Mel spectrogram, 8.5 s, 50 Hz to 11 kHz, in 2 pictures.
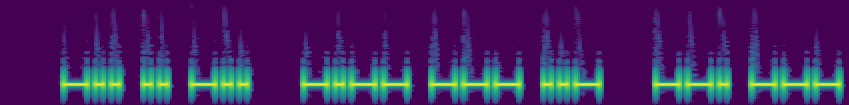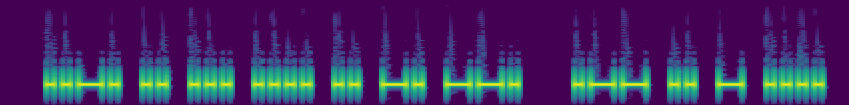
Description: Morse code, heard as a keyed tone, about 30 wpm, 700 Hz. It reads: DID YOU GO FISHING WITH
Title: Sentences from Top 1000 Words - Review Part 5 - 30wpm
